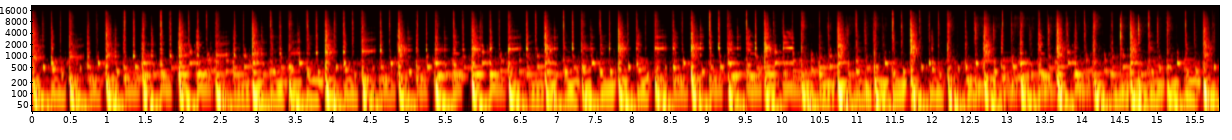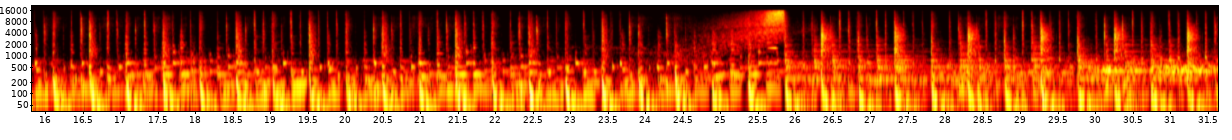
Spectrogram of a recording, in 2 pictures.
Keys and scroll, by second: 0.9 4, 1.4 ctrl+z, 3.0 ctrl+z, 15.7 2, 18.5 ctrl+d, 18.6 Escape, 20.0 4, 23.1 3, 26.9 shift+i, 31.5 ].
